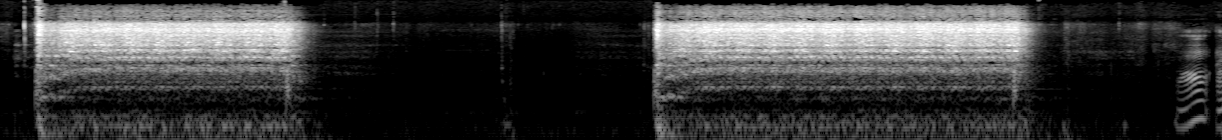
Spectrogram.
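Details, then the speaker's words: Mustang pulled from winter storage with new spark plugs, cranked with coil wire removed to prime oil pressure: two bursts of steady, even cranking about three turns a second, no firing; oil pressure came up, normal healthy crank. "but all right well it cranks really good which I'm happy about"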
